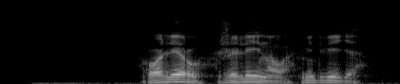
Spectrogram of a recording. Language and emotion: Russian, neutral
